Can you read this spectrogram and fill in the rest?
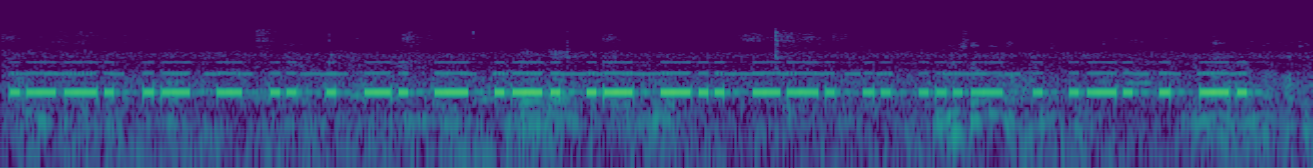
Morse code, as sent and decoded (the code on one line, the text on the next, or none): .--. .- - .. . -. - .-. .- -.. --. .. ...- . .-. . -.
PATIENTRADGIVEREN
